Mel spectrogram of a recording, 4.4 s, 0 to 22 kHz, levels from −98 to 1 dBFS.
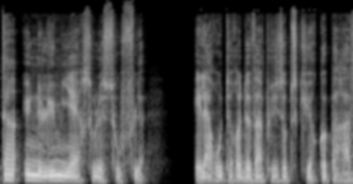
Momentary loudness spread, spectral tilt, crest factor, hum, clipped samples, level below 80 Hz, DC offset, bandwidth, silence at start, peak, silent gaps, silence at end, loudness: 10 LU; -5 dB/octave; 16 dB; none; under 0.1%; -46 dBFS; under 0.1%; over 20 kHz; 0 s; -6 dBFS; 2.17-2.41 s; 0 s; -23 LUFS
